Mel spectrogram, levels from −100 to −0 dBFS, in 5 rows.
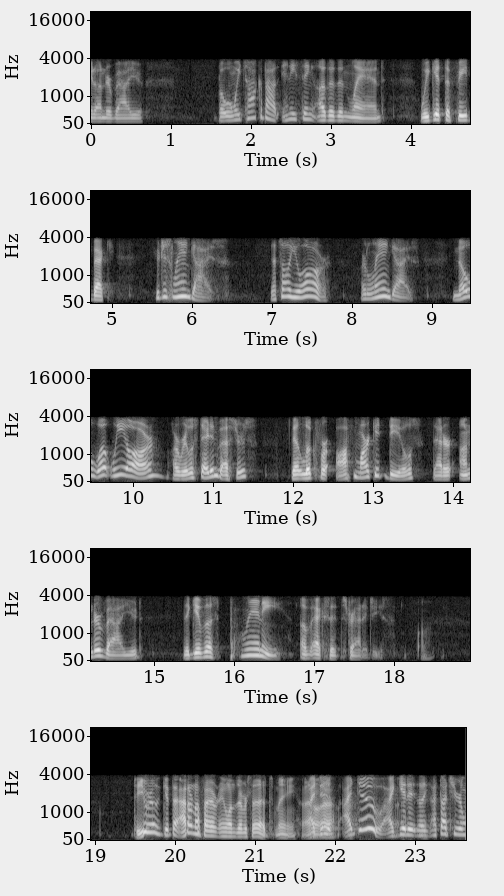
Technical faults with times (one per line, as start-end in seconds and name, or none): none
